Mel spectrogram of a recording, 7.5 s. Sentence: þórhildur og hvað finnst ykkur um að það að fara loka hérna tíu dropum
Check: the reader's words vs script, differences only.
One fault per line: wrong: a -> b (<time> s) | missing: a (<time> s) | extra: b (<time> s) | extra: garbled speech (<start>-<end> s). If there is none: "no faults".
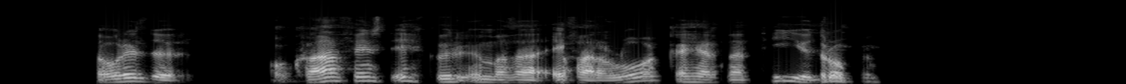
no faults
